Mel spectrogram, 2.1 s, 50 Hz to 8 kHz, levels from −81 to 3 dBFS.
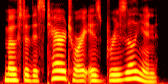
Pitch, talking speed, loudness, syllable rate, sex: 200 Hz, 170 wpm, -17 LUFS, 5.8 syllables/s, female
